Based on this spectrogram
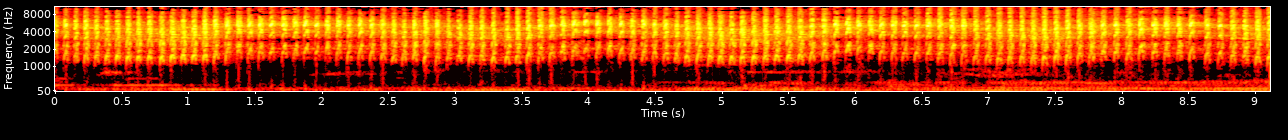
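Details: A Greater green leafbird in full song with long mimicked fill-ins pours out a dense, high, buzzy chatter, notes pulsing about four times a second without pause.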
